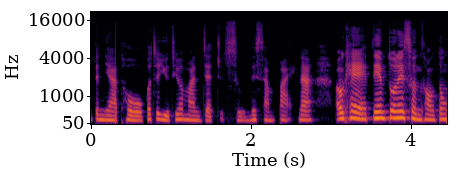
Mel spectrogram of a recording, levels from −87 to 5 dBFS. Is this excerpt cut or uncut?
cut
